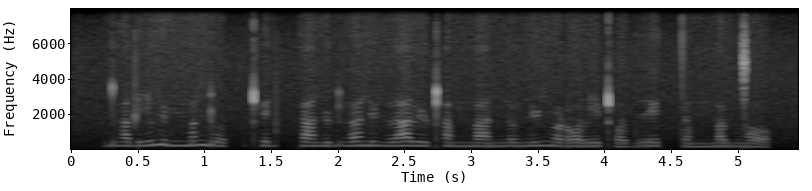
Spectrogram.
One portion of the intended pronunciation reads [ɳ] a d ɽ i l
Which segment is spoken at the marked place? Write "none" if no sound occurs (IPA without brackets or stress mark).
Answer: ɖʱ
